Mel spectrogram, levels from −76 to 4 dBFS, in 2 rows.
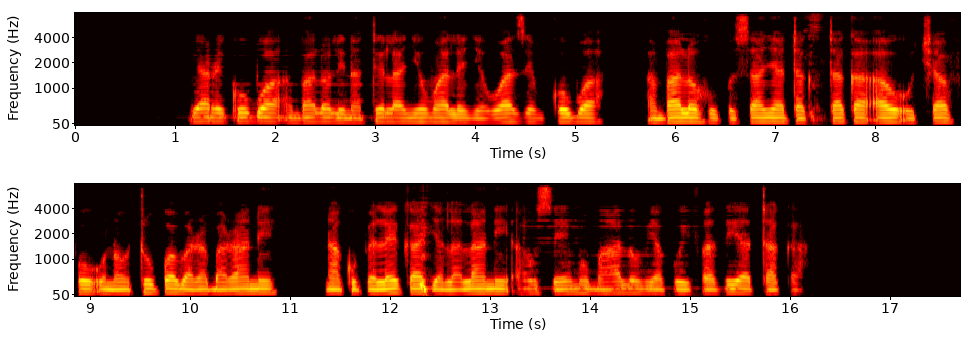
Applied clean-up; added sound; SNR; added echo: neural mask model DeepFilterNet 3.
